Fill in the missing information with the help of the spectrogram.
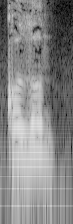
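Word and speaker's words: Colón: И с сегодняшнего дня вещание на русском радио «Стерео из Испании» будет называть этого человека Христофор Колон. Вот такое наше ноу-хау. Вот такое наше с Алексеем Ершовым ноу-хау. Имя первого открывателя Америки мы будем произносить в испаноязычном варианте, так как его зовут в Испании, так как его зовут во всей южной части американского континента, Латиноамерики и Иберо-Америки.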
